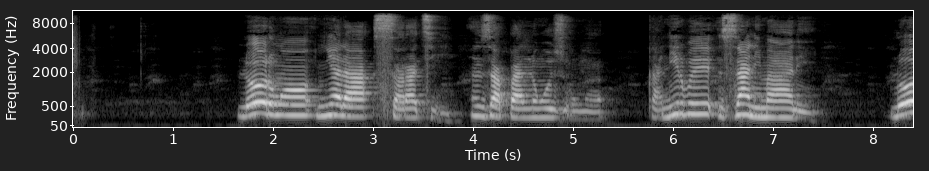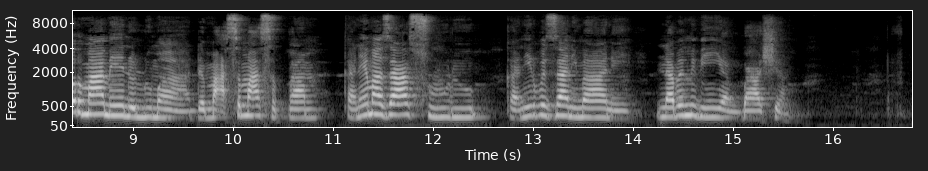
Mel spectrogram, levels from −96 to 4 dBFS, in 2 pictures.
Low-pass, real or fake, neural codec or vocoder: 9.9 kHz; real; none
